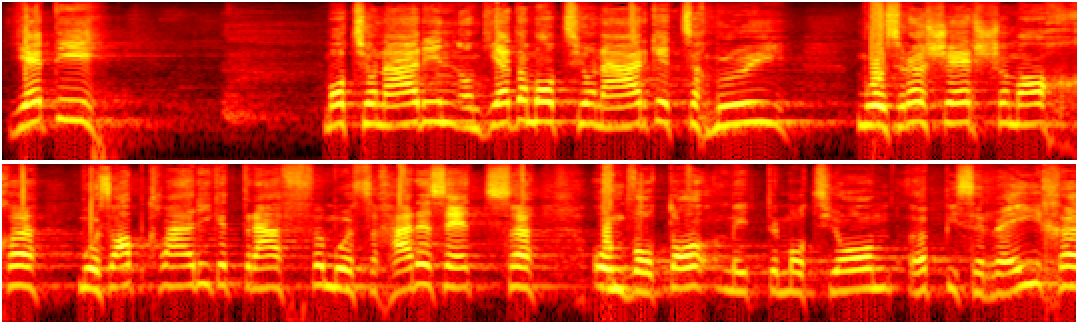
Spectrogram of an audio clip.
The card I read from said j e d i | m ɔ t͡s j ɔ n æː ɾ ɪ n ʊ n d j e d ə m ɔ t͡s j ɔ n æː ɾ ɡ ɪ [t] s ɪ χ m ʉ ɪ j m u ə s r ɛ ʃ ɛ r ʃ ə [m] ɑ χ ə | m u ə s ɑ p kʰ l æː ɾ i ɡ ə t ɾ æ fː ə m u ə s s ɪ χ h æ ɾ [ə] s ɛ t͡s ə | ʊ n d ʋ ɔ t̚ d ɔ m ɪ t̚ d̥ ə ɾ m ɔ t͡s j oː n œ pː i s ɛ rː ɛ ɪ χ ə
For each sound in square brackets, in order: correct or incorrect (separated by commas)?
correct, correct, correct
